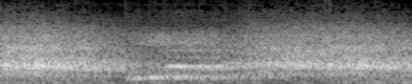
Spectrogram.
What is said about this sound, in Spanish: Bueno, pues el francés el viernes fue fundamental en la victoria de su equipo y así gritaba el Parque de los Príncipes.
